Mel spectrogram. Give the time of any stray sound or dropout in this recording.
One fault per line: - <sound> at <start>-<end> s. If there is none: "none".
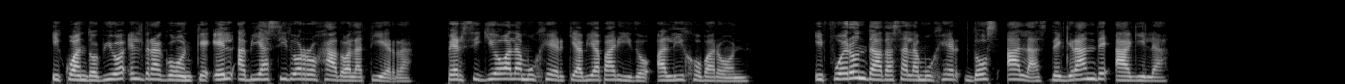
none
